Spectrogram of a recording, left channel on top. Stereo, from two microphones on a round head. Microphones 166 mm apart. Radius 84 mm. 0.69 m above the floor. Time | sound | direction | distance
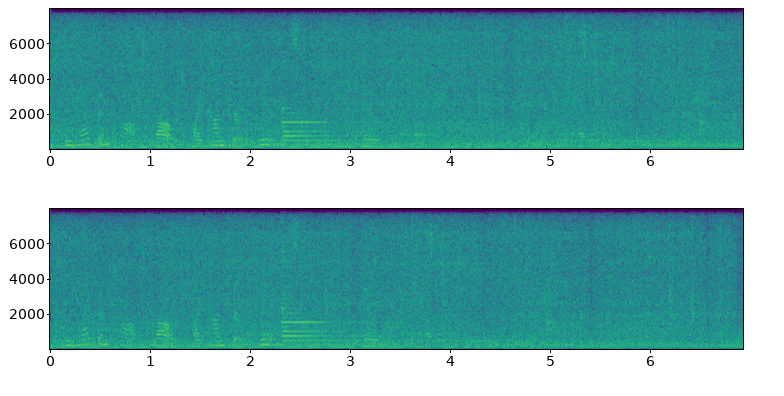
0.1 | a woman speaking | 5° left (ahead or behind) | ?
2.3 | a guitar | 15° right (ahead or behind) | ?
